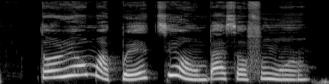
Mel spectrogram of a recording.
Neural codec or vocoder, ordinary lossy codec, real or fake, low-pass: none; none; real; none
